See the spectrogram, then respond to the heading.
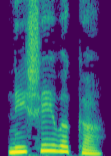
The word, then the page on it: ನಿಷೇವಕ: kannada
